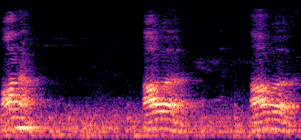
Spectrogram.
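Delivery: teacher punches आवर as "our" for the class; vowel sound demo. Shown as a demonstration. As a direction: call out आवर, no h. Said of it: "ध्वनि जहाँ पे स्वर की".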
